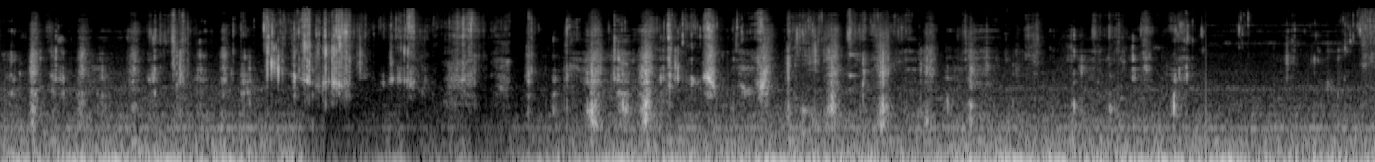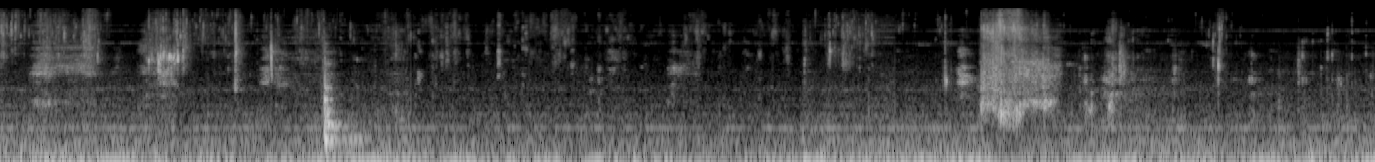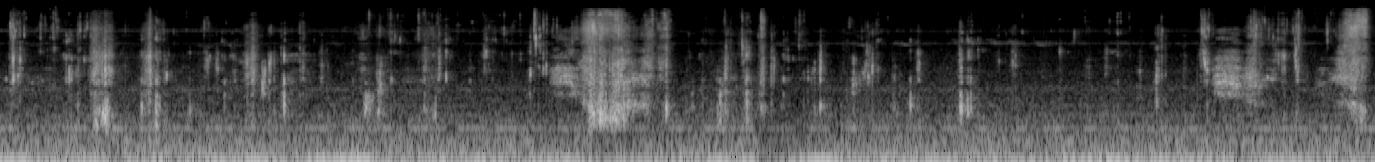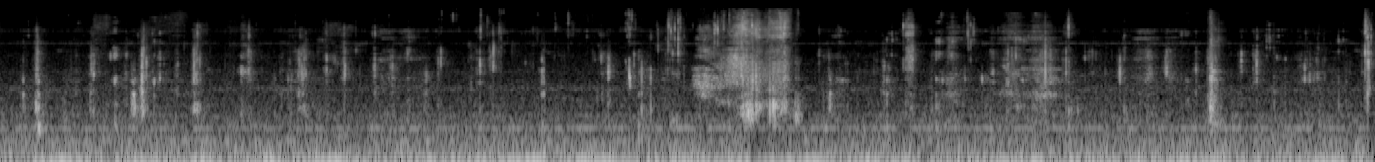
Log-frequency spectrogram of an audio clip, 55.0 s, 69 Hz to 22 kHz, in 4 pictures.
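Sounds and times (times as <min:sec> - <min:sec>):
low steady hum: 0:00.0 - 0:55.0
wet chewing: 0:00.0 - 0:55.0
crunching bites of fried food: 0:00.2 - 0:12.0.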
